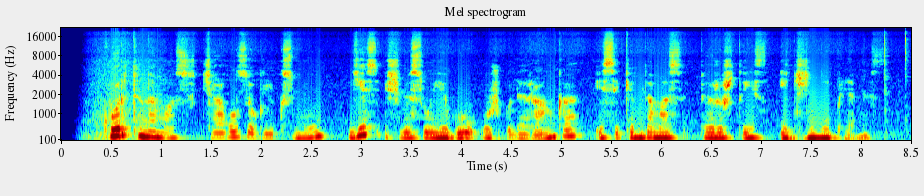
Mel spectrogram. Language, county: Lithuanian, Šiauliai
